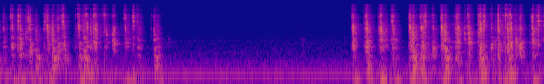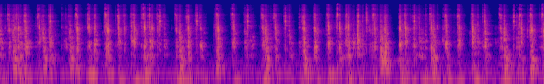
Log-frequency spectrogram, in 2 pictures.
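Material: Plastic.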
